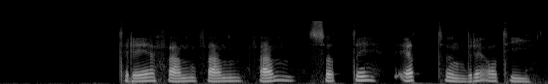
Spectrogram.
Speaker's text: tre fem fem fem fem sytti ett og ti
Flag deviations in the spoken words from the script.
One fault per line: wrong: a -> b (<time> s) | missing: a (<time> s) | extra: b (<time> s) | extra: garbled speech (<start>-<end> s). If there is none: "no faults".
missing: fem (3.0 s)
extra: hundre (4.5 s)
